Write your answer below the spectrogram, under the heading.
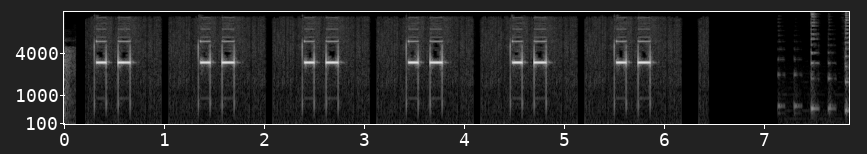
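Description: Digital alarm clock beeping: six high electronic double beeps, about one pair a second, then they stop. After a short gap, music starts near the end.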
